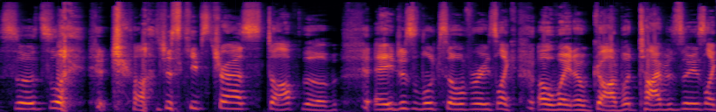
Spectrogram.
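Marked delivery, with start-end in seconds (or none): 5.4-6.9 put-on panicked voice, higher pitched and louder. Retelling a show scene where John panics: imitating John freaking out. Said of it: "he just starts freaking out".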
